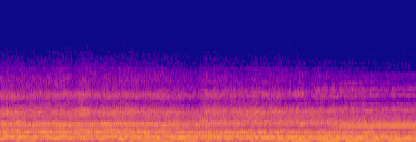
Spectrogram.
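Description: Several men's voices singing one long, wavering melodic phrase together through microphones and loudspeakers, the pitch slowly sinking.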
